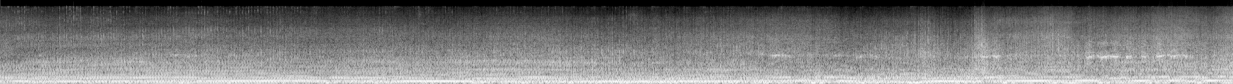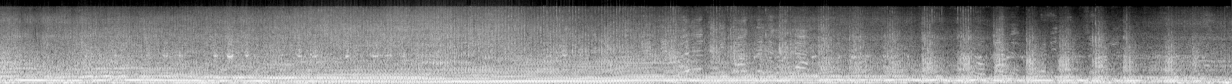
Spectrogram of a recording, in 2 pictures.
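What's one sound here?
A motorcycle's rear tyre screeches as it spins on the pavement.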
